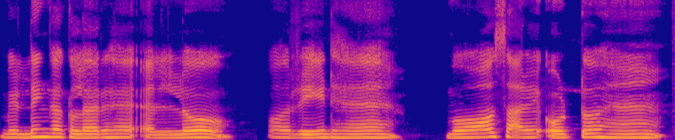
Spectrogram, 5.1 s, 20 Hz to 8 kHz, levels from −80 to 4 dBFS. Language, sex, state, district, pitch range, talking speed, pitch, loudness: Hindi, female, Jharkhand, Palamu, 190-210 Hz, 140 wpm, 195 Hz, -16 LUFS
